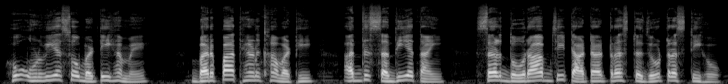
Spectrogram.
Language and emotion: Sindhi, neutral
